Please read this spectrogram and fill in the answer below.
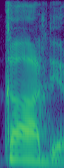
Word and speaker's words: Qadir: So it's Ka. it comes from the throat. Qadir. Qadir. Is it KH? Well, it's not even K, it's not even H.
